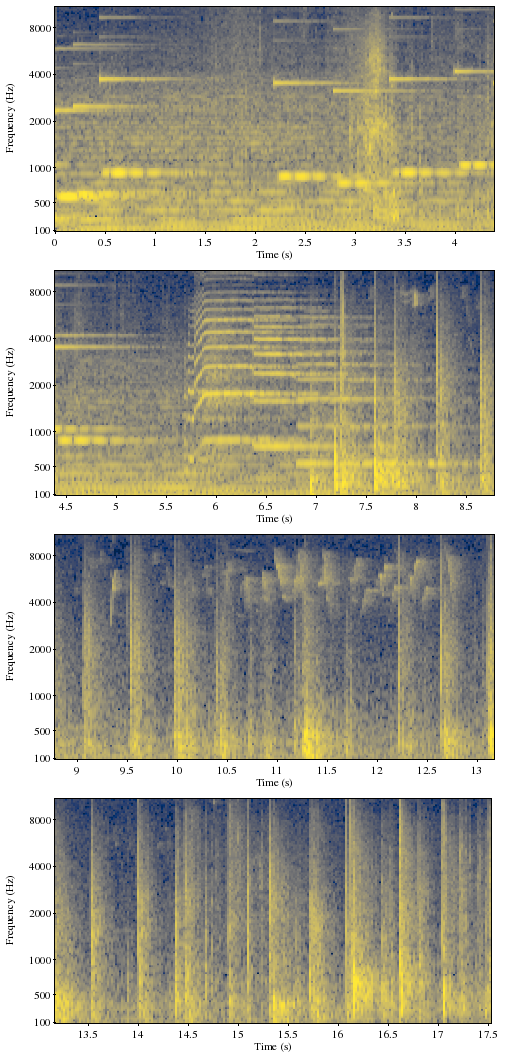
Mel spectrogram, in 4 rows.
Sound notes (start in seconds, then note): 0.0 mysterious music; 8.5 birds chirping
